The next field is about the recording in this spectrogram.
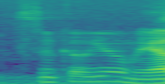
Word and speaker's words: Tsukuyomi: Tsukuyomi. I like how you said that. – Did I say it right? – Uh-huh.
